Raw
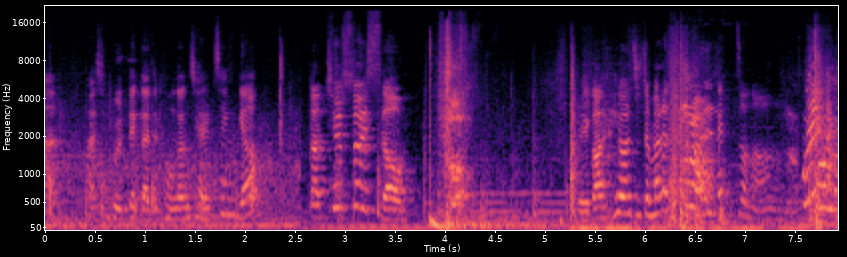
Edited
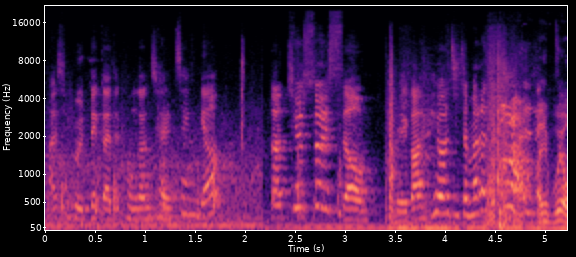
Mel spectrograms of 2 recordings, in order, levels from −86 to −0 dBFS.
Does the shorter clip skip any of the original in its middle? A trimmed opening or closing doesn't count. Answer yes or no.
yes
